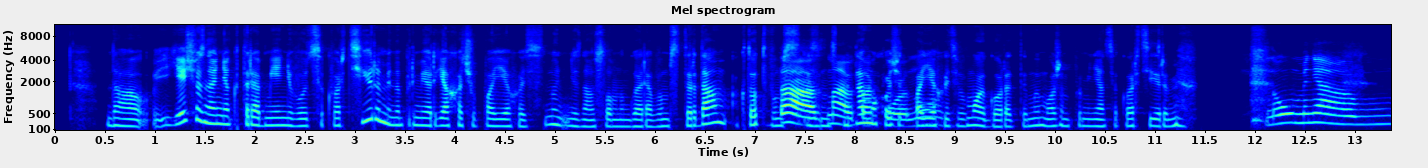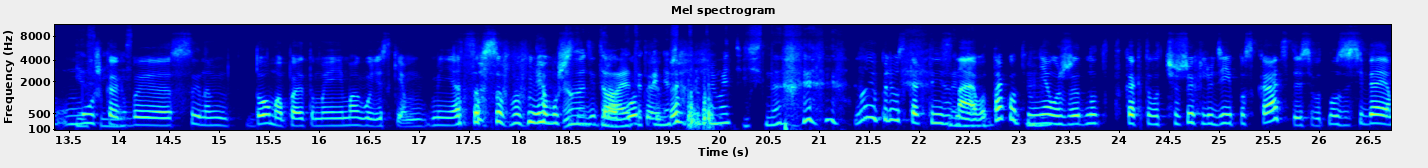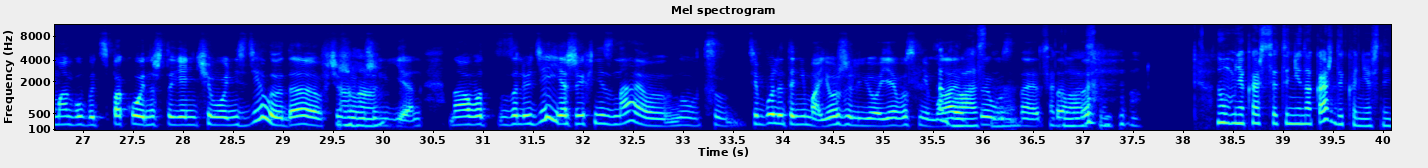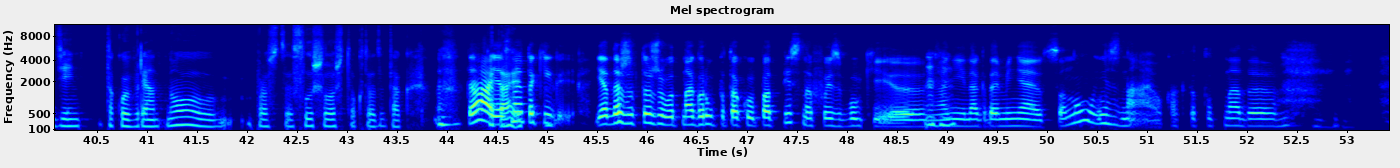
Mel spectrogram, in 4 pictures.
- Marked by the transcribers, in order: other background noise; chuckle; laughing while speaking: "меняться особо"; laughing while speaking: "да"; chuckle; tapping; chuckle; chuckle; chuckle
- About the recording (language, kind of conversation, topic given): Russian, unstructured, Как лучше всего знакомиться с местной культурой во время путешествия?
